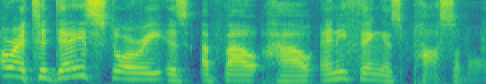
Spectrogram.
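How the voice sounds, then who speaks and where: Recorded very cleanly against a silent background, a man with a high pitch and a bright, sharp tone swings very widely in pitch at a moderate pace. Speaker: hiking vlogger. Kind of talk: casual vlog narration. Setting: outdoors on a hiking trail.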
